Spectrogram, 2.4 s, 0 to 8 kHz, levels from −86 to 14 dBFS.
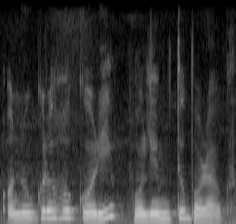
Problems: constant background noise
